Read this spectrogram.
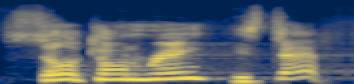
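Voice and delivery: he's dead said high with a rising tune; high punchline. Real, not acted. Punchline about silicone ring.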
